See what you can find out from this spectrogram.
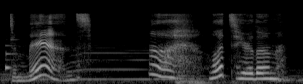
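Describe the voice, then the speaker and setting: A woman's voice: high-pitched, big pitch swings, drawn-out words, over music, full character voice. A woman voicing a boyish male bard in a game, playful and crafty, with a theatrical, mock-formal teasing manner. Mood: playful, sly. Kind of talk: animated game voice acting.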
